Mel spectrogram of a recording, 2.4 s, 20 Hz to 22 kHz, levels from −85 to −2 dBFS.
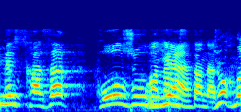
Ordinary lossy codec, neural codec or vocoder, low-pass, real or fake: none; none; none; real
